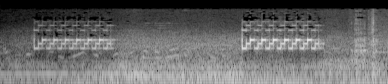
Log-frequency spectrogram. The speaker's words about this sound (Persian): تلفن زنگ میزنه، گوشی رو بر میداره.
